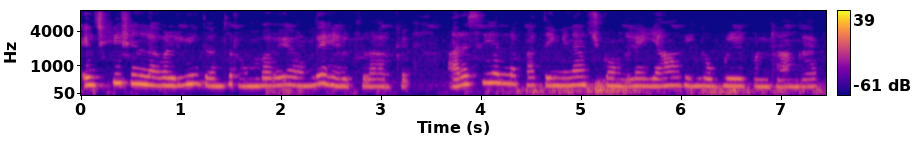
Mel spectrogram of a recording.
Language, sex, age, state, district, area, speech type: Tamil, female, 18-30, Tamil Nadu, Tirupattur, urban, spontaneous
